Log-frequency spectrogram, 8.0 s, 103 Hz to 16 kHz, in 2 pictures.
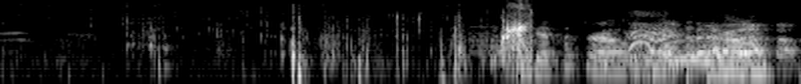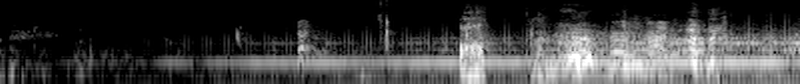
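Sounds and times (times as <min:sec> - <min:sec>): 
person crunching on a pickle: 0:00.0 - 0:02.8
soft chewing: 0:00.0 - 0:02.9
speech: 0:02.7 - 0:04.1
laughter: 0:03.0 - 0:04.2, 0:06.6 - 0:07.9.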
